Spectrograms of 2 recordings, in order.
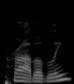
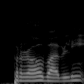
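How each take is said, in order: First: The R is a plain English R sound. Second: The R is rolled or gargled, not English. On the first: The speaker calls it right. "instead of probably" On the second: The speaker calls it wrong. "I used to probably say probably"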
